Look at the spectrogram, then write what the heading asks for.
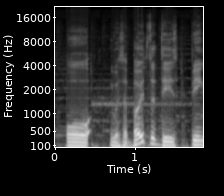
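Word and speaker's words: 大: So for example, this kanji for big has the Chinese pronunciation dai and the Japanese pronunciation or, with both of these being used for big in daisuki and oki.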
